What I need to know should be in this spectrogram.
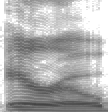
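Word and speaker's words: ahero: my personal Instagram is it's pronounced Arrow but it's actually spelled a hero a-h-e-r-o underscore did I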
